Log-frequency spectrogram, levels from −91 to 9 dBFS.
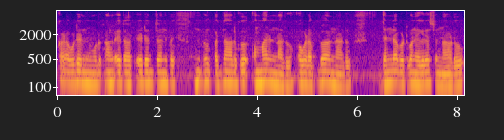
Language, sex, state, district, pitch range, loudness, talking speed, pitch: Telugu, male, Andhra Pradesh, Annamaya, 115-125 Hz, -16 LUFS, 130 wpm, 120 Hz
